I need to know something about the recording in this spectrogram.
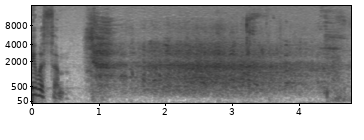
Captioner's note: laughter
